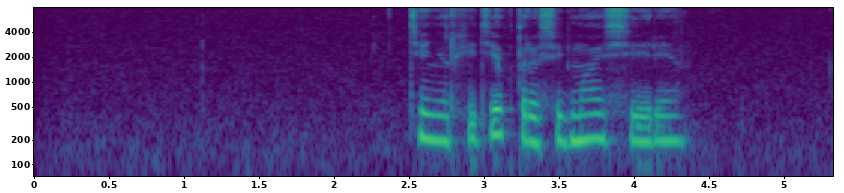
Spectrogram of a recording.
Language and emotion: Russian, neutral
